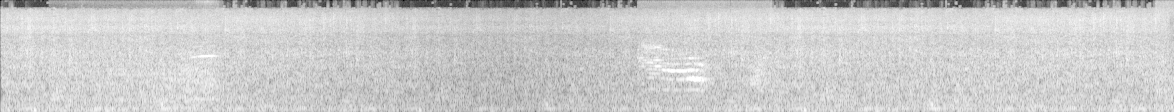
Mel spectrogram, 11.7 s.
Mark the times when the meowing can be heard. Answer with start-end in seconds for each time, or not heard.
0.5-2.2, 6.3-7.8.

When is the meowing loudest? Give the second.
7 s.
